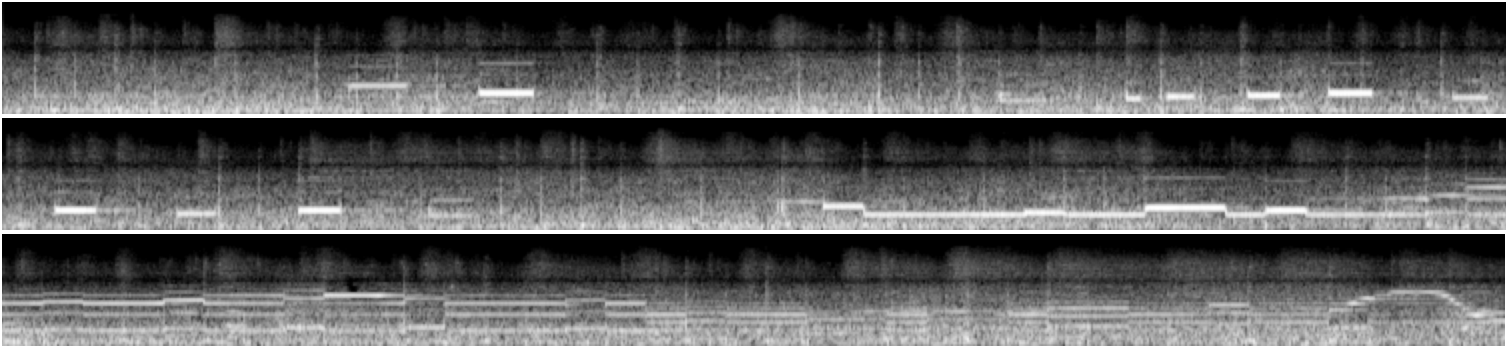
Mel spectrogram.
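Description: Korg Monotribe analogue synthesizer playing a sequenced pattern: a single-voice synth line stepping from note to note over a drum pattern with a fast run of ticks from its built-in rhythm section. From about eleven seconds the line moves higher and gets busier.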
